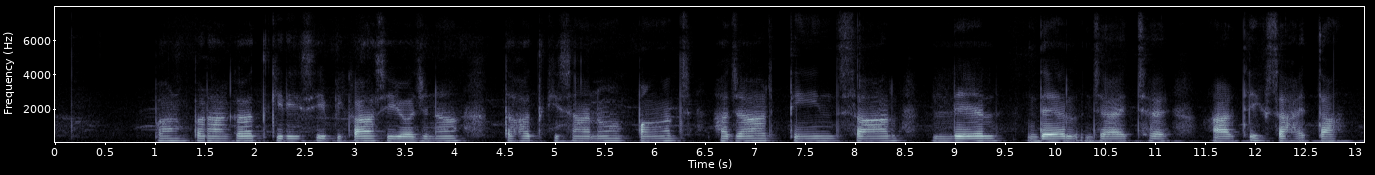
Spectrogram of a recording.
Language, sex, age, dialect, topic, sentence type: Maithili, male, 18-24, Bajjika, agriculture, statement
